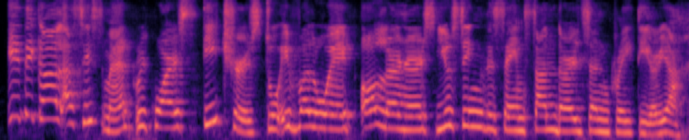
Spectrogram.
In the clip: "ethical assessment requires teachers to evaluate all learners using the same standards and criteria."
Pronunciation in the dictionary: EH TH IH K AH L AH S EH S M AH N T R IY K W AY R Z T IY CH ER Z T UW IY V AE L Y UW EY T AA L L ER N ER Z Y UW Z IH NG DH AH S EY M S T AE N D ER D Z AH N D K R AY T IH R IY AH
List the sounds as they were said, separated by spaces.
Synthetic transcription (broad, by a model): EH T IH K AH L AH S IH S M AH N T R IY K W AY R S T IY CH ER S T UW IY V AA L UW EY T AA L L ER N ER S Y UW S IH NG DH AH S EY M S T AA N D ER D S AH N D K R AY T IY R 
